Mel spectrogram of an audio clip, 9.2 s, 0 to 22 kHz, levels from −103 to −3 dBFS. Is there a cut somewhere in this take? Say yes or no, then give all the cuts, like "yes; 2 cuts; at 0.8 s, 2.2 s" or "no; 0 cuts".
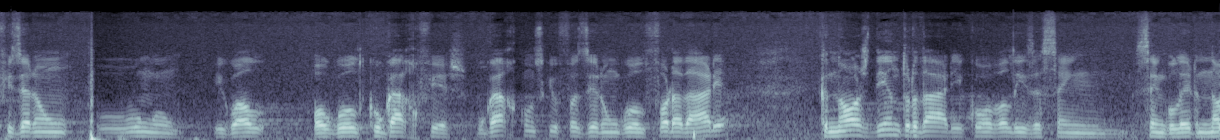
no; 0 cuts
